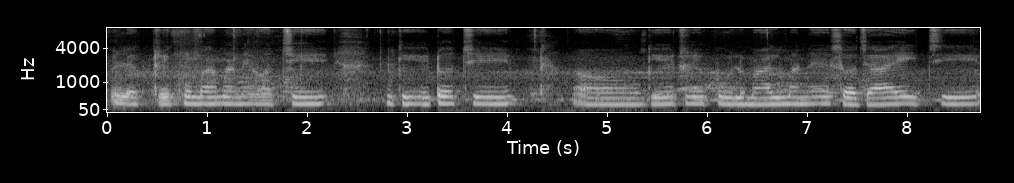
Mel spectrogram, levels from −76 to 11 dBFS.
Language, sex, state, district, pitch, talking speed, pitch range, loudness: Odia, female, Odisha, Sambalpur, 195 Hz, 95 wpm, 190-205 Hz, -17 LUFS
